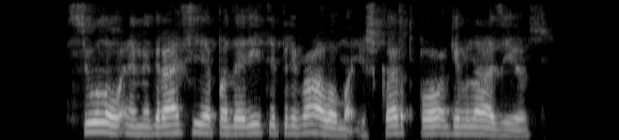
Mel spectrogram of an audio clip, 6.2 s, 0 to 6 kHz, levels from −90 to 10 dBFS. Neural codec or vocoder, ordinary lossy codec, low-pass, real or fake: codec, 16 kHz, 8 kbps, FreqCodec, smaller model; MP3, 48 kbps; 5.4 kHz; fake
